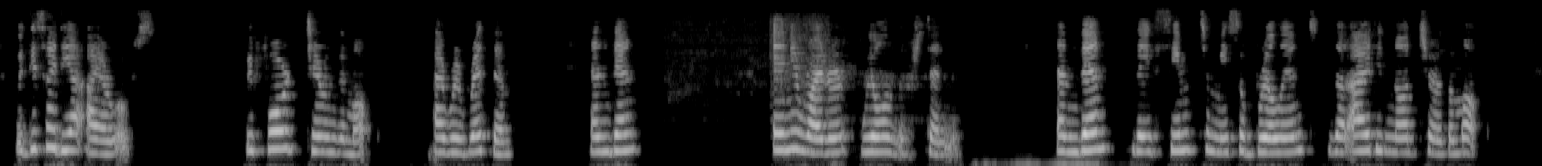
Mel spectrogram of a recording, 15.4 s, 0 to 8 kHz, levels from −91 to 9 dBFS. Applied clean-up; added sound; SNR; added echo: none; none; none; none.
